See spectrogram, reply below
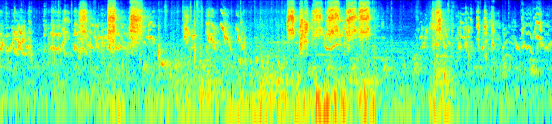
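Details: Budgerigars in breeding pairs give bursts of bright, high chirps and squeaky warbles in clusters, pausing briefly between bursts, with a faint low rumble underneath.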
